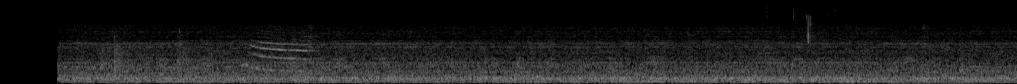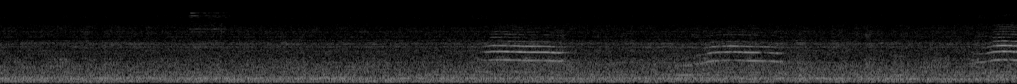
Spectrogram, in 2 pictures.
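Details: Ragdoll kittens raised indoors at a home cattery in central Kansas, giving high, thin meows that slide downward, a few scattered near the start and a cluster toward the end, over a steady low household hum.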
